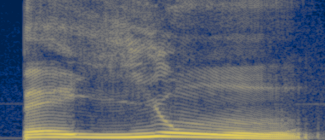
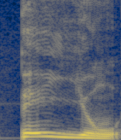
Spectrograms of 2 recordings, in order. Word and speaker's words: payons: La façon de le prononcer, ça va être assez particulier puisque vous allez d'abord combiner le A et le Y. Et donc vous obtenez paix. Et après, vous allez vraiment prononcer le I et le on, hein, puisque le O et le N, ça va être de la nasale. Payon. Et vraiment, vraiment, vous insistez sur le ion.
